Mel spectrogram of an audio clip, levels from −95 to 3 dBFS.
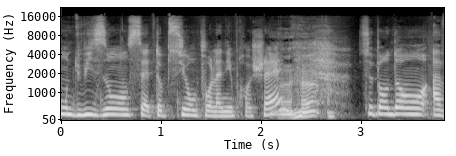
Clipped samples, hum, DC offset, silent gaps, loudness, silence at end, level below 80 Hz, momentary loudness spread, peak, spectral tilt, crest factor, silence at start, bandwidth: under 0.1%; none; under 0.1%; none; -15 LUFS; 0 s; -60 dBFS; 5 LU; 0 dBFS; -4 dB/octave; 14 dB; 0 s; 17 kHz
